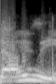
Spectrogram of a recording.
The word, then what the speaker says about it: Inoue: like, His name is Naoya Inoue. yeah, cool. It's Inahui. easy for you, but Yeah, shit, it's real easy for me to say Monster. Nahui Inoue, whatever.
